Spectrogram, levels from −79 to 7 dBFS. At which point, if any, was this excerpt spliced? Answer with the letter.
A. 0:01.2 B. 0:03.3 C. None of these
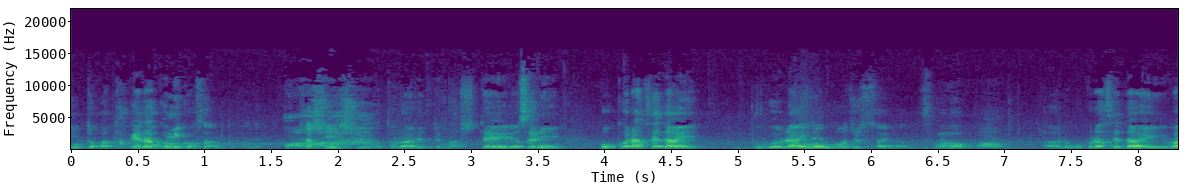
C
